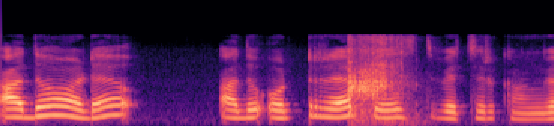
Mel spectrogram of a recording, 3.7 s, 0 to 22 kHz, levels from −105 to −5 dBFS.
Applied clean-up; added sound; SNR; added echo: none; Skateboard; 3 dB; none.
